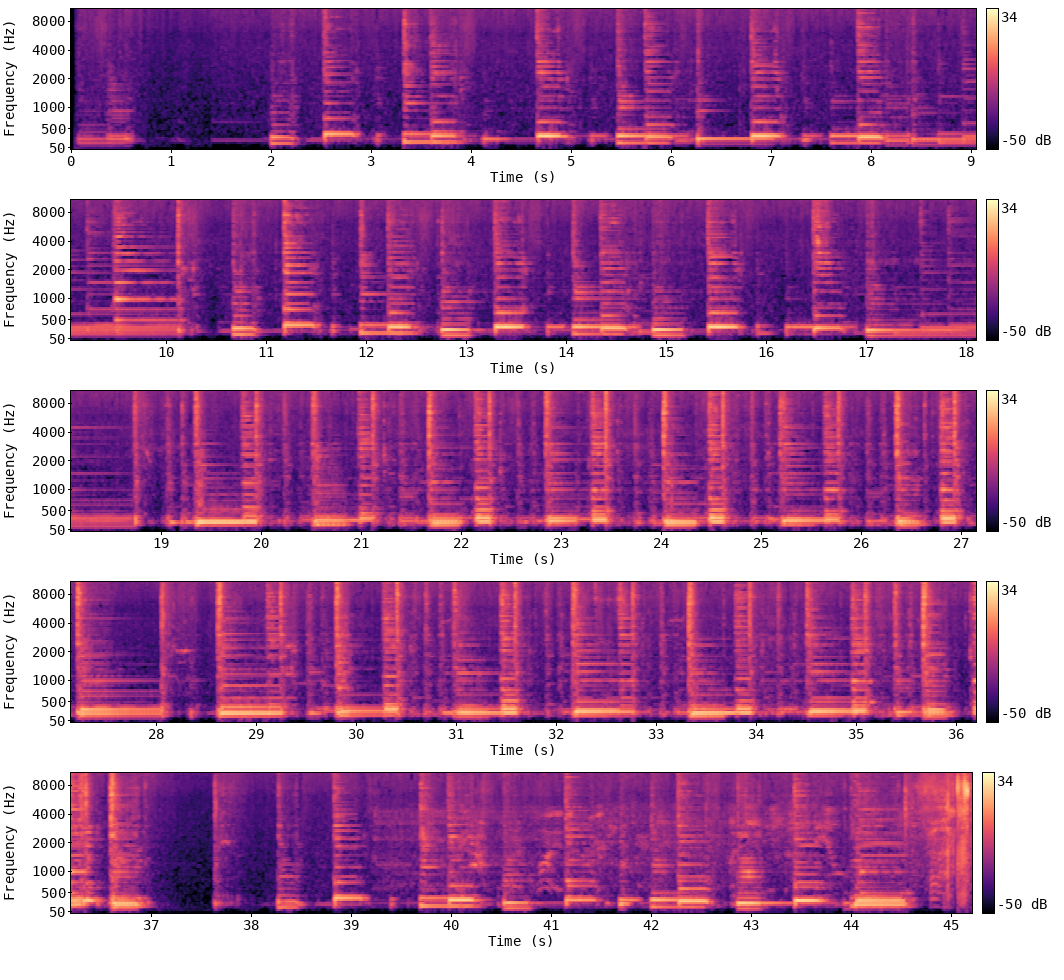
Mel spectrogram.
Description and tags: Uneek guitar experiments created by Andrew Thackray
